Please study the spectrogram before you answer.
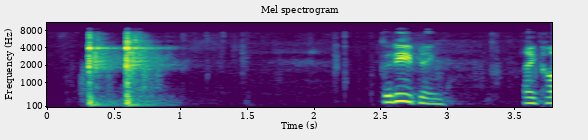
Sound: gavel pounding

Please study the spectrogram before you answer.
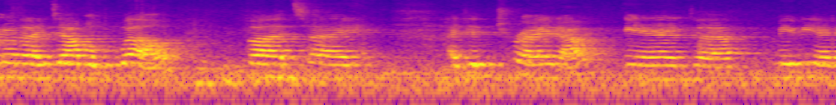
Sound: laugh

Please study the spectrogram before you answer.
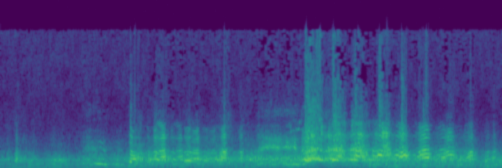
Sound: laughs

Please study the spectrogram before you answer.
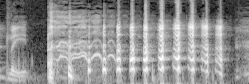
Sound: laughing

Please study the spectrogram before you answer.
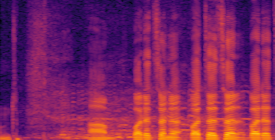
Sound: laughter

